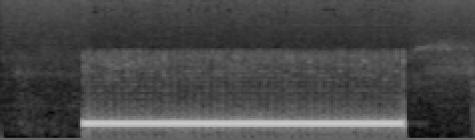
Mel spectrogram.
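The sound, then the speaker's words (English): A single steady phone ringback tone sounds for about two seconds as a man who got cut off is called back, loud and clear against near silence, then cuts off abruptly. No voices are heard. “Let me call him back.”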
